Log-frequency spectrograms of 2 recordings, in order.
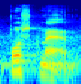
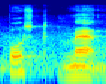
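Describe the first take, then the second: First: Said in the usual way. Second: postman cut in two, post, pause, man; a small gap between post and man; split into syllables. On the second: Shown as a demonstration. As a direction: say postman as two separate beats, post and man. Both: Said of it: "দুবার উচ্চারণ কেটে কেটে করতে পারি".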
